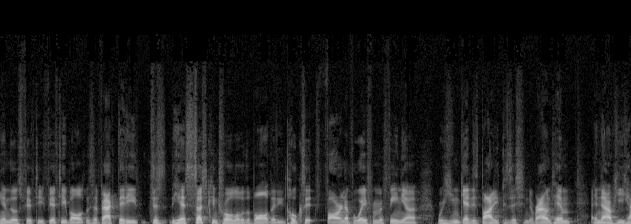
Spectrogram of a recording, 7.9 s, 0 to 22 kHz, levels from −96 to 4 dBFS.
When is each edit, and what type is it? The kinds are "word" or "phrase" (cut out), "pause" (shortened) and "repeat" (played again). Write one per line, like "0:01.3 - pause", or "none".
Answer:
0:01.7 - word
0:03.6 - word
